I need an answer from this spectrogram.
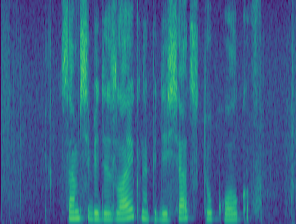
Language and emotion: Russian, neutral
